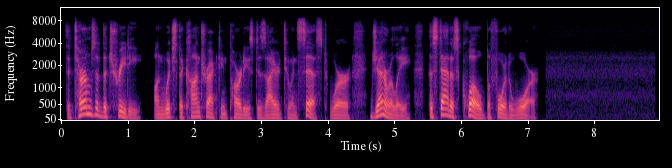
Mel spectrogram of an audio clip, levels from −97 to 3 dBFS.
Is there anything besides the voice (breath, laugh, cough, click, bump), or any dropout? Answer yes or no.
no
